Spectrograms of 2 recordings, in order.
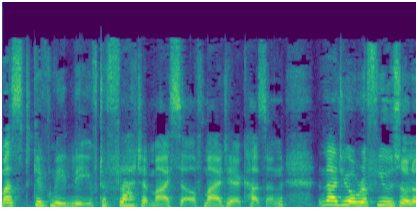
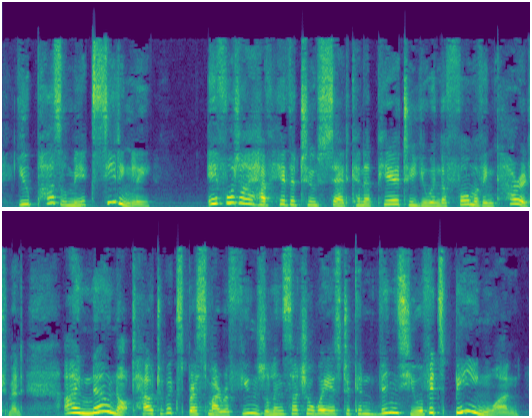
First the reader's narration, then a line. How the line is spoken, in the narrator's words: cried Elizabeth with some warmth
